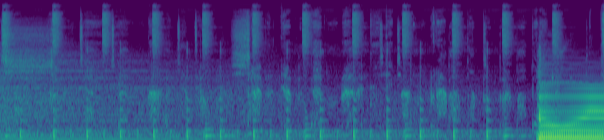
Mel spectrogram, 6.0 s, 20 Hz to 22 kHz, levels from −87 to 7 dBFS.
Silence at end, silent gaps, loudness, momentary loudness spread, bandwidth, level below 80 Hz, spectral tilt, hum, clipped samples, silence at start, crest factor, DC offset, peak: 0 s; none; -28 LUFS; 20 LU; 19 kHz; -40 dBFS; -6.5 dB/octave; none; under 0.1%; 0 s; 20 dB; under 0.1%; -6 dBFS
